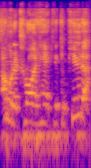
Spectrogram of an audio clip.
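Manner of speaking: bad mock Kiwi Australian accent, fast; a hint of a Kiwi Australian accent. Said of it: "sorry for my Kiwi Australian accent".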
